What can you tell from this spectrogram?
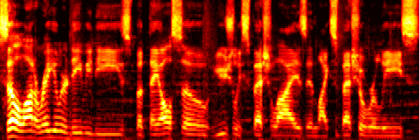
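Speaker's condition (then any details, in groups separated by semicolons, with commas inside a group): No condition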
